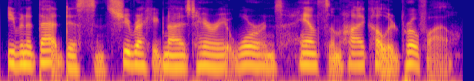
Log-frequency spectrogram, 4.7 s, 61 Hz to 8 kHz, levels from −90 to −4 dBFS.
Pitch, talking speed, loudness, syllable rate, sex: 155 Hz, 150 wpm, -18 LUFS, 5.8 syllables/s, female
